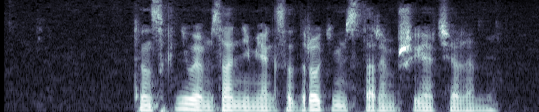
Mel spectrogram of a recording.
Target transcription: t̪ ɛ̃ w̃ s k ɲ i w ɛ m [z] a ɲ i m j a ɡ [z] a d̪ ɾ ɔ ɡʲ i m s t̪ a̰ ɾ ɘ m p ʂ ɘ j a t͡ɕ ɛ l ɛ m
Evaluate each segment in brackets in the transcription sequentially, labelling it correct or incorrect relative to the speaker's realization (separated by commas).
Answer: correct, correct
